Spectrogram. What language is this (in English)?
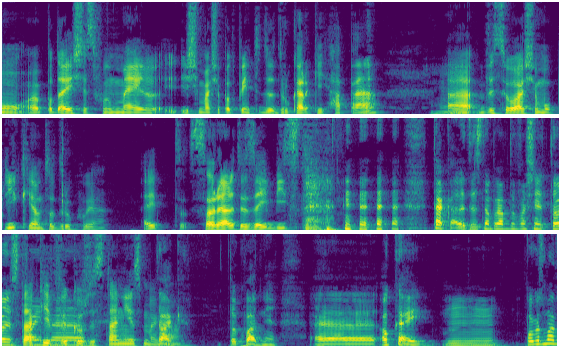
Polish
